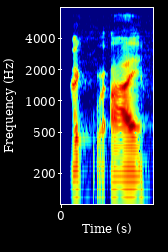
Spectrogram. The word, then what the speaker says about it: RYK: So, is it Rick or RYK? Is that how you say it? Yeah, Rick, RY, whatever.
